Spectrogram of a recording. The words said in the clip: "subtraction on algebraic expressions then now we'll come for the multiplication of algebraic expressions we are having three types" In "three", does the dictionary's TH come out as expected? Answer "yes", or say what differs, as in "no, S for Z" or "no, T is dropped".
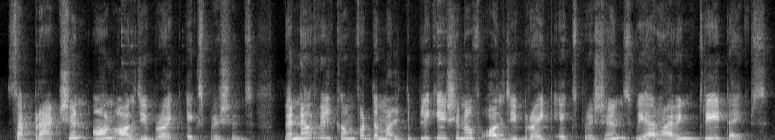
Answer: no, T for TH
